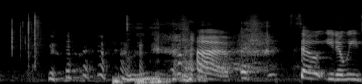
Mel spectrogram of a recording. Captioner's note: laughs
